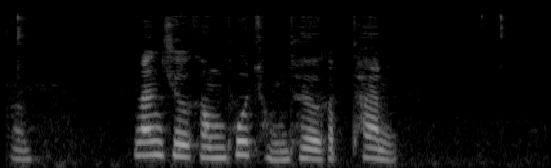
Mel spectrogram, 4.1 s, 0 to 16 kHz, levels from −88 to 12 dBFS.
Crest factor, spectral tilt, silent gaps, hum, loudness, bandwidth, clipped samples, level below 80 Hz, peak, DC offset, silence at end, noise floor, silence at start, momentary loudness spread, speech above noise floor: 20 dB; -6 dB/octave; none; none; -36 LUFS; 11.5 kHz; under 0.1%; -78 dBFS; -18 dBFS; under 0.1%; 1.2 s; -76 dBFS; 0.1 s; 14 LU; 41 dB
